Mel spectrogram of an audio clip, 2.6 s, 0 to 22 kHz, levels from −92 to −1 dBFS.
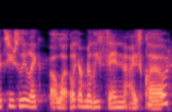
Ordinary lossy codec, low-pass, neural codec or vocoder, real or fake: AAC, 48 kbps; 7.2 kHz; vocoder, 22.05 kHz, 80 mel bands, HiFi-GAN; fake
